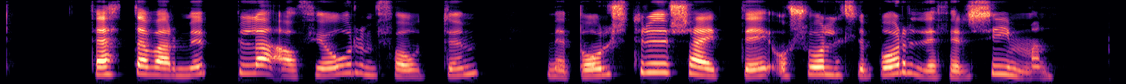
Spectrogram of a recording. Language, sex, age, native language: Icelandic, female, 30-39, Icelandic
